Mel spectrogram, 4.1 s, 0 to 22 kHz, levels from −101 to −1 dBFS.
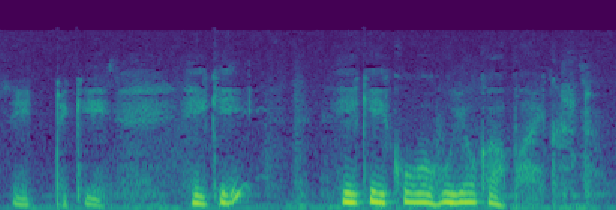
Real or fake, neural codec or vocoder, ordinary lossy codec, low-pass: real; none; AAC, 32 kbps; 19.8 kHz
